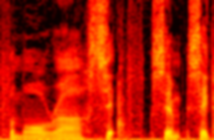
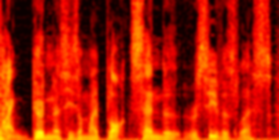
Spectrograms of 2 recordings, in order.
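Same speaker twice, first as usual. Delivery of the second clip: usual speaking voice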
